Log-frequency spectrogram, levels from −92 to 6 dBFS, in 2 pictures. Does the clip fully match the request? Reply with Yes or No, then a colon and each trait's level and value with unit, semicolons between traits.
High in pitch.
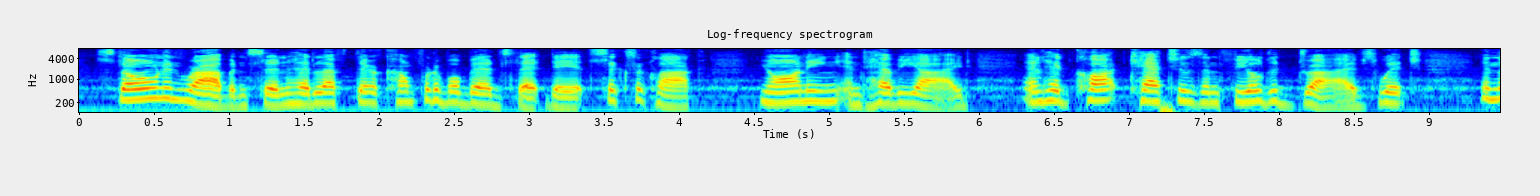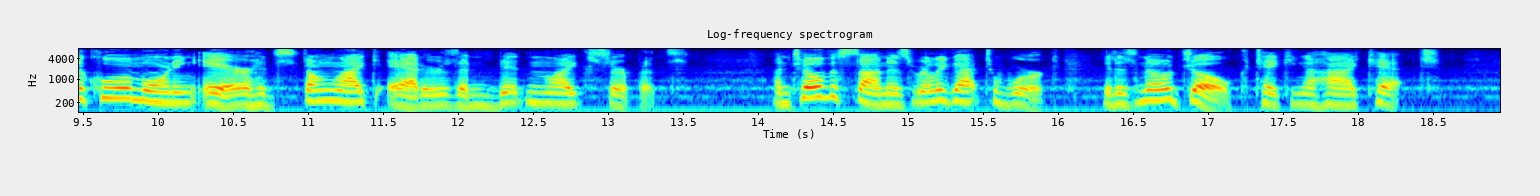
Yes: high, 205 Hz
